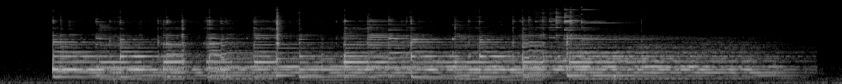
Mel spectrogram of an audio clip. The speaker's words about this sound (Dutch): Dit was dus het opstartmuziekje van de Blindshell en daarna zei hij 12:30 middags met de Nederlandse Google stem.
